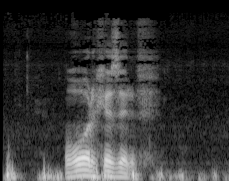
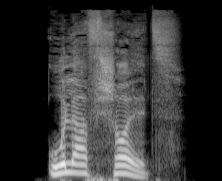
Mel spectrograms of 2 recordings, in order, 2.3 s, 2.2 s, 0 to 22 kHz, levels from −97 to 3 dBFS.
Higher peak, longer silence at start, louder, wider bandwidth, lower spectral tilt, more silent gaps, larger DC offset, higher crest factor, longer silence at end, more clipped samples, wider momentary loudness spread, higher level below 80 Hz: about the same, -2 dBFS vs -2 dBFS; second, 0.05 s vs 0.5 s; about the same, -18 LUFS vs -17 LUFS; second, 14 kHz vs 17.5 kHz; first, -7 dB/octave vs -5.5 dB/octave; neither; neither; about the same, 18 dB vs 16 dB; second, 0.15 s vs 0.5 s; neither; first, 23 LU vs 19 LU; first, -38 dBFS vs -44 dBFS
